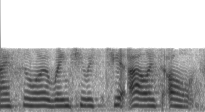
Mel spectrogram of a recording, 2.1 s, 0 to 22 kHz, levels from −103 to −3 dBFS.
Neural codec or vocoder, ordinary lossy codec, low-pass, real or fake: codec, 16 kHz, 4.8 kbps, FACodec; AAC, 32 kbps; 3.6 kHz; fake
